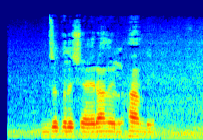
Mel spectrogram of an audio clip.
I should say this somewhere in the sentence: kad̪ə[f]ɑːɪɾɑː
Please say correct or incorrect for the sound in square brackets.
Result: incorrect: ʃ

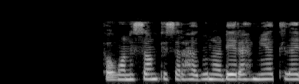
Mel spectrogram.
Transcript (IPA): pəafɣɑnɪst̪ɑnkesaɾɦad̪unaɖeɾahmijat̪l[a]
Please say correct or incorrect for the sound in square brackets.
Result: correct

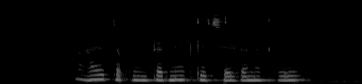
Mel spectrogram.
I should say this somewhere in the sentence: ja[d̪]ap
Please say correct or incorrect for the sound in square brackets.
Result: incorrect: t̪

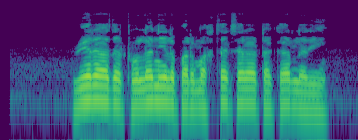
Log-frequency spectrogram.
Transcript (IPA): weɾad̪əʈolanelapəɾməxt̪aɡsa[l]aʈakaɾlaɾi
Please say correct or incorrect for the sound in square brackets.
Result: incorrect: ɾ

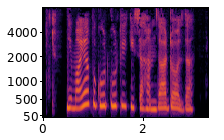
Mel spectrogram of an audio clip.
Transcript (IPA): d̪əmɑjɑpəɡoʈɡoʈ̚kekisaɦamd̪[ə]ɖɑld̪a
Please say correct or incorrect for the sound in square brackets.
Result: incorrect: ɑ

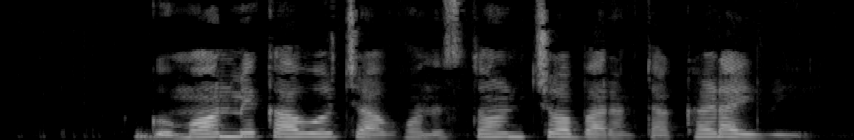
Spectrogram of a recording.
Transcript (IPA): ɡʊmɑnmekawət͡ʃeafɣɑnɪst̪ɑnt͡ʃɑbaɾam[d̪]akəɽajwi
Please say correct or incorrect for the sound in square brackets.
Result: incorrect: t̪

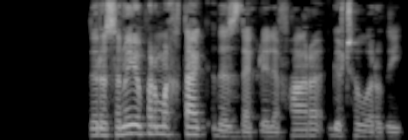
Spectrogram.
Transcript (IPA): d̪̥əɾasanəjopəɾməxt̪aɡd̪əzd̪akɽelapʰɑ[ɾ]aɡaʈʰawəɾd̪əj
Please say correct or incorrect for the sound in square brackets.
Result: correct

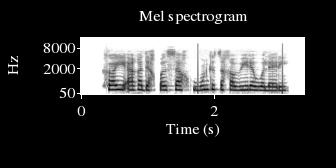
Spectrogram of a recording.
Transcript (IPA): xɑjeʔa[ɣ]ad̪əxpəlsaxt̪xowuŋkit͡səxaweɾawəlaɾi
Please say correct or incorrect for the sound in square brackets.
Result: correct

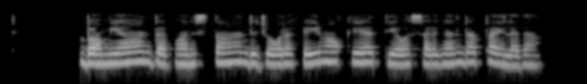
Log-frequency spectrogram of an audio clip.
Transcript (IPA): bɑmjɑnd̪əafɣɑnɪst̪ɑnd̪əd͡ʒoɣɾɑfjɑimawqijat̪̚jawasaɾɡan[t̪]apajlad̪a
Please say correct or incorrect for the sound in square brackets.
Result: incorrect: d̪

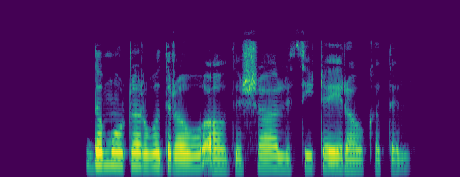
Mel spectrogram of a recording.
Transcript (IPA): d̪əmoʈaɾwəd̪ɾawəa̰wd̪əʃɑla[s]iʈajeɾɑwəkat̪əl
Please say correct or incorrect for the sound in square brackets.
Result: correct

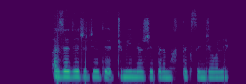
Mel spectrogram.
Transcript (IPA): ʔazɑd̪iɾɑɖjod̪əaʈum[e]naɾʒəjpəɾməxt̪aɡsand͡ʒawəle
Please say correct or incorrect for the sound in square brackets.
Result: incorrect: i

